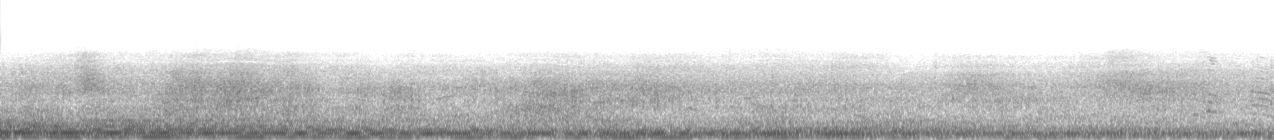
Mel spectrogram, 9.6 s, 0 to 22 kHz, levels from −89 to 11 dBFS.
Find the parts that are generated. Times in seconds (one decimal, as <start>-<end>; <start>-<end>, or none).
0.0-0.6; 2.5-4.8; 7.8-8.5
